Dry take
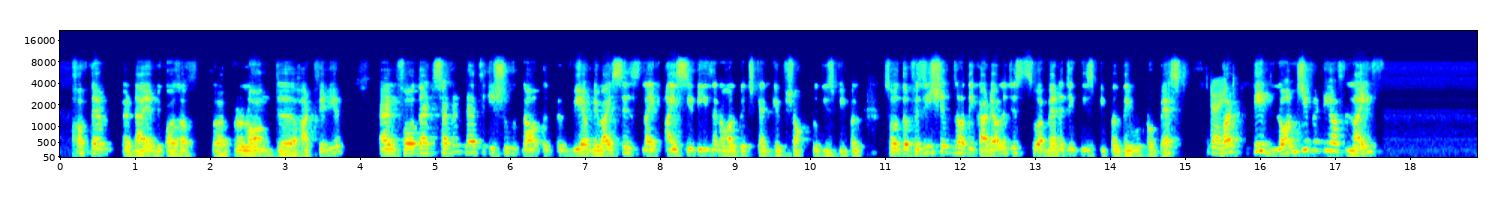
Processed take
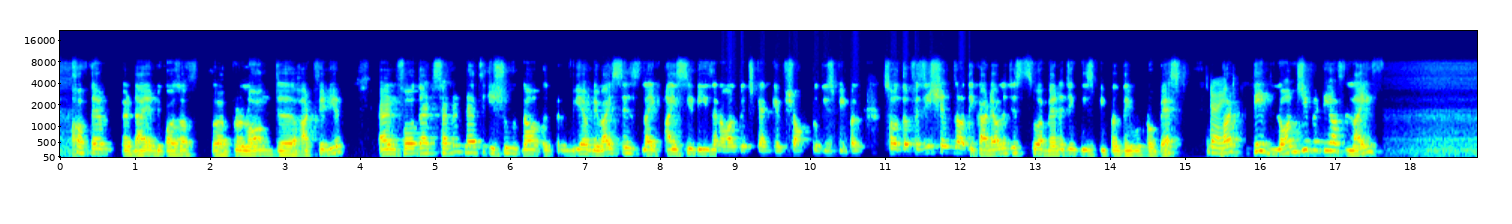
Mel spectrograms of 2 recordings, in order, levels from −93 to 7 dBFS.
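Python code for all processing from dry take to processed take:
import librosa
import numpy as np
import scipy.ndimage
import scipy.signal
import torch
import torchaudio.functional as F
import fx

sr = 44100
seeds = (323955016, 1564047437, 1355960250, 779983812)

y = fx.chain(x, sr, fx.highpass(hz=160.0, slope=24),
    fx.auto_swell(attack_ms=173.0), at=(6.56, 7.53))
y = fx.chain(y, sr, fx.block_float(bits=7),
    fx.highpass(hz=410.0, slope=24), at=(8.74, 12.14))
y = fx.high_shelf(y, sr, hz=2100.0, db=-9.0)
y = fx.band_squash(y, sr, depth_pct=70)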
